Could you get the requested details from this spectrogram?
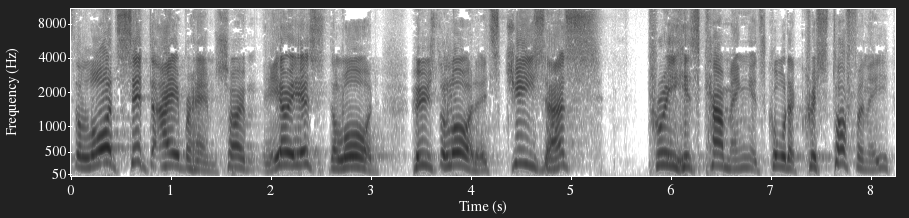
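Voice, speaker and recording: A high-pitched man preaches a sermon, urgently pleading with his congregation as his voice swells into loud appeals and then sinks to hushed warnings.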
